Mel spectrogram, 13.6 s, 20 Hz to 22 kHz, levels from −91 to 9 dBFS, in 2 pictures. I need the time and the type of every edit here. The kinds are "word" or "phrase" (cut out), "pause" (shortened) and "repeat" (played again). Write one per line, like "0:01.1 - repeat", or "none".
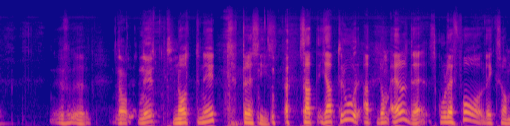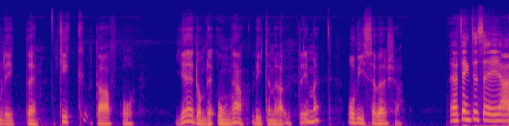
none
